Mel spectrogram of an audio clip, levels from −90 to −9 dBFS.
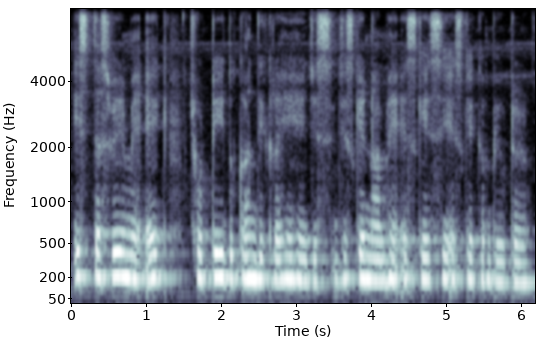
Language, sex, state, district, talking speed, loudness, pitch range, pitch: Hindi, female, Arunachal Pradesh, Lower Dibang Valley, 195 wpm, -14 LUFS, 180-195 Hz, 185 Hz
